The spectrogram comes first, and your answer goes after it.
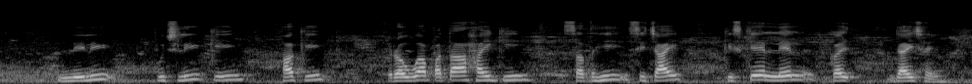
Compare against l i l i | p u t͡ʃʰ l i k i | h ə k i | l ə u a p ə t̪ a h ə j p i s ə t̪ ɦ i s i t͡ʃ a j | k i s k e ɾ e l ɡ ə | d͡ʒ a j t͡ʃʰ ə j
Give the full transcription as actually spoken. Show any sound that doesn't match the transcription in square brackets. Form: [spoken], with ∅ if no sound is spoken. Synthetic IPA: l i l i | p u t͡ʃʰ l i k i | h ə k i | [ɾ] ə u a p ə t̪ a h ə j [k] i s ə t̪ ɦ i s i t͡ʃ a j | k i s k e [l] e l [k] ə | d͡ʒ a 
